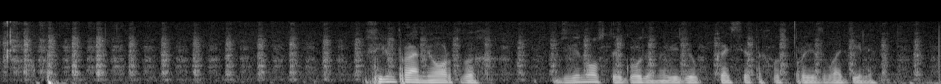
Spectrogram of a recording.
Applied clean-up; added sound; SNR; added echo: none; Dog; 11 dB; none.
